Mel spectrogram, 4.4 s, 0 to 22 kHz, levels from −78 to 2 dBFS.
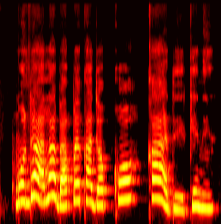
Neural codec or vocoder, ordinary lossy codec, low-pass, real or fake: autoencoder, 48 kHz, 128 numbers a frame, DAC-VAE, trained on Japanese speech; none; none; fake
